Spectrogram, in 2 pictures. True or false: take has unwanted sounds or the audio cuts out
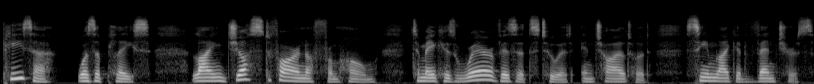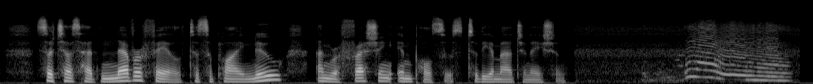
true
